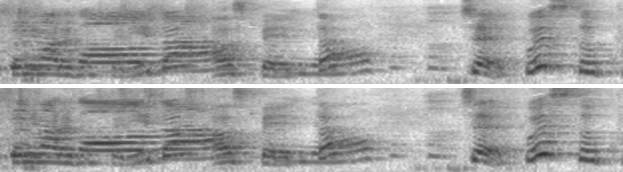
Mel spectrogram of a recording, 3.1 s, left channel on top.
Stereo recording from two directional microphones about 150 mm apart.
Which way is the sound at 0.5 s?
5° left (ahead or behind).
